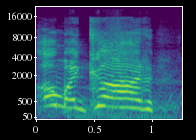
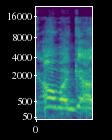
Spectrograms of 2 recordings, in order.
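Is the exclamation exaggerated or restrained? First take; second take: exaggerated; restrained. First: It is shouted with exaggerated, overdramatic energy. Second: It is said with calmer, more restrained energy. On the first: The speaker calls it wrong. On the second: The speaker calls it right.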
